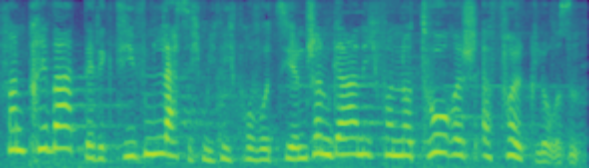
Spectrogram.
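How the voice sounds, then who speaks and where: Brusque policewoman, high, animated voice. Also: brisk, slight background noise. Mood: scornful, irritated. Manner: curt, stern, deadpan. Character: brusque, officious policewoman, bossy and sarcastic. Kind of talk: German-language detective radio play acting.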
